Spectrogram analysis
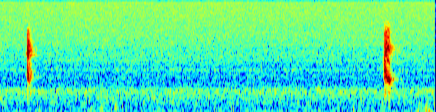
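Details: One-week-old baby with hiccups: two brief, sharp hiccup sounds about seven seconds apart against a low steady hum.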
